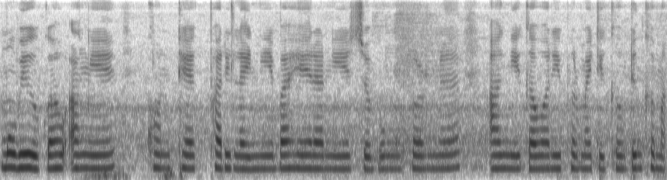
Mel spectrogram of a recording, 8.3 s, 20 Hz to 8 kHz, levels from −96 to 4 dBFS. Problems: constant background noise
